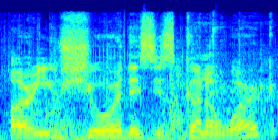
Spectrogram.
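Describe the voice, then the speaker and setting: An actor playing a gruff, laid-back older adventuring companion in a video game, with a husky voice. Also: male voice, medium pitch, normal speed, background noise, close to an everyday voice. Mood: skeptical.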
